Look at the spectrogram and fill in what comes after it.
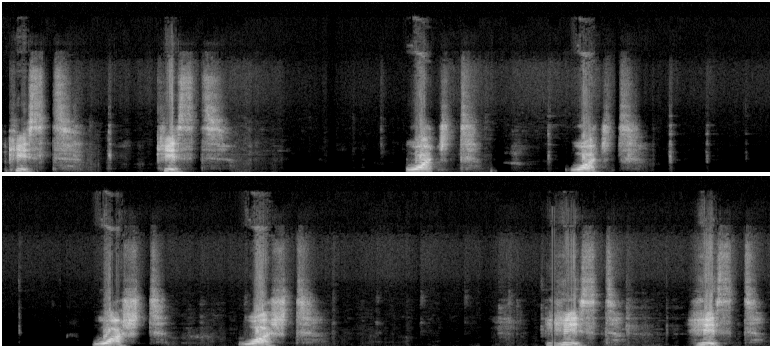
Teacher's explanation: the ed ending in these verbs is pronounced as t because they end in an unvoiced sound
